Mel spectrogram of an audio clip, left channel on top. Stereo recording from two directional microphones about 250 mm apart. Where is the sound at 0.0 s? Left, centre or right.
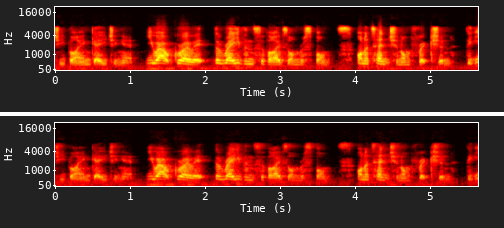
Left.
